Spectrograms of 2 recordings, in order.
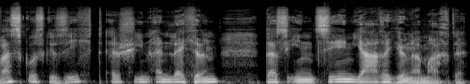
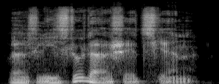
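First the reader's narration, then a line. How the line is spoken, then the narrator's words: Deep male voice. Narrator (German): fragte er mit tiefer Stimme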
